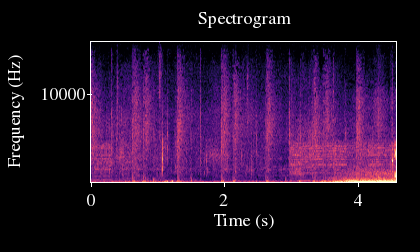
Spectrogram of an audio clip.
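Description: A non-turbo Fiat Uno's engine rumbles nearby, then revs harder and builds steadily in loudness as the car accelerates, with some light knocking along the way.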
